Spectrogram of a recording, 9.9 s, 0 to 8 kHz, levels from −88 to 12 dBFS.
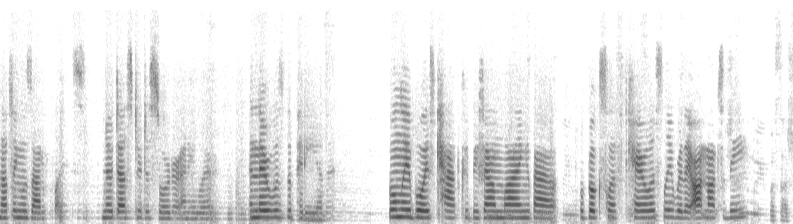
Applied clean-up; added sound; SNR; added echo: neural mask model RNNoise.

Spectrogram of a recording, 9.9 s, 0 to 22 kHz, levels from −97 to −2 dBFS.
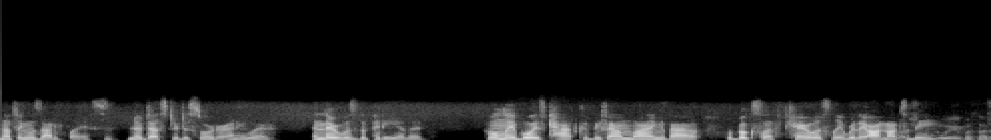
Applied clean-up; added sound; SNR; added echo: neural mask model Resemble Enhance denoiser.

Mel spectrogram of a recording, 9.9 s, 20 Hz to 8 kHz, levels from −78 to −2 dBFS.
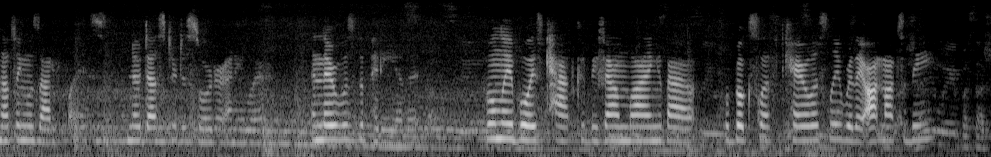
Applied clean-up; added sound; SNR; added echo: none; Subway, metro, underground; 11 dB; none.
